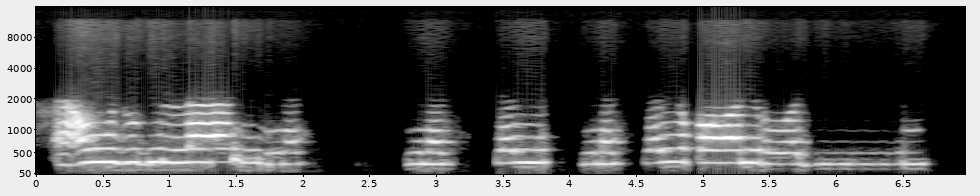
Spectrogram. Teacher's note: Jadi ketika membaca sin, betul-betul harus at-tafassi, mengalirnya dengan menyebar angin.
